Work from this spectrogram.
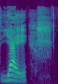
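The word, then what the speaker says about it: jeg: doesn't work nobody says you know how you say i in norwegian that's yay but no and it's spelled j j e g so for me if i was to really read it letter by letter it would be and nobody says that so it isn't yeah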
